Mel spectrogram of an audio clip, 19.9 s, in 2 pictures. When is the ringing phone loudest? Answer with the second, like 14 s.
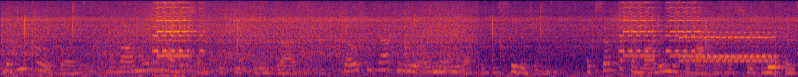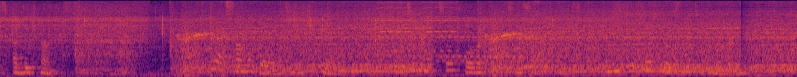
2 s.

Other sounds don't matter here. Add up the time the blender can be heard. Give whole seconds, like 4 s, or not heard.
15 s.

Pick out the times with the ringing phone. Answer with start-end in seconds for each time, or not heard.
1.9-2.6, 7.7-9.7, 14.7-16.6.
